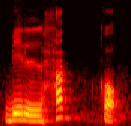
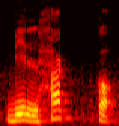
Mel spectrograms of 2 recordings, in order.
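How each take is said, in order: No difference in how they are said.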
